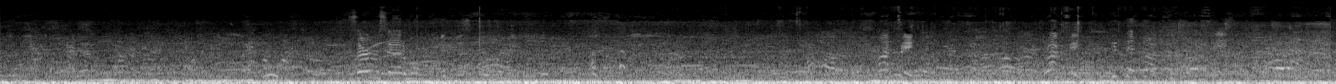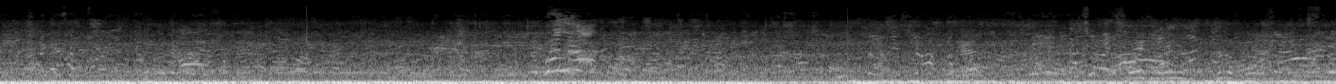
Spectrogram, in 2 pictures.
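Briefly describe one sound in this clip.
A dense outdoor crowd chatters all around.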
